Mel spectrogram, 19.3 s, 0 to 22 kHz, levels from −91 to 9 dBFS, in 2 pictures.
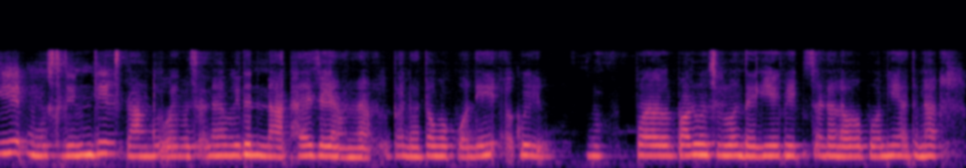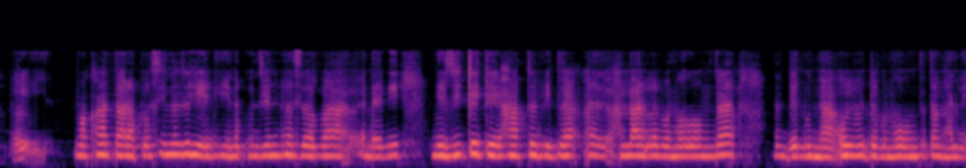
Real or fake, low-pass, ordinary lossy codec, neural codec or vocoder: fake; 7.2 kHz; none; codec, 16 kHz in and 24 kHz out, 0.6 kbps, FireRedTTS-2 codec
